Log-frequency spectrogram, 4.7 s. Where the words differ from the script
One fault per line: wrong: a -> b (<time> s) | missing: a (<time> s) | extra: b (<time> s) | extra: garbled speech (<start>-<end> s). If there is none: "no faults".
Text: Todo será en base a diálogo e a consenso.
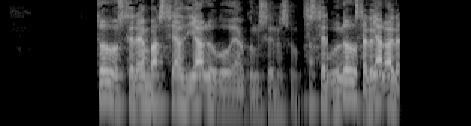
extra: garbled speech (3.0-4.0 s)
